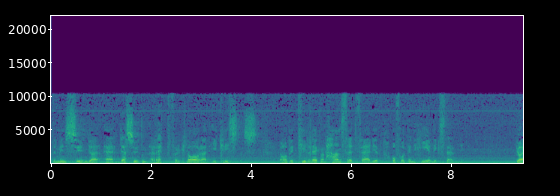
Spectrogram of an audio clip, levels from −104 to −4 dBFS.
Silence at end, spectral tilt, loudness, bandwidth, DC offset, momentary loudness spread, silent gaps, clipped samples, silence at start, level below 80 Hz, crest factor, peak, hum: 0 s; -5 dB/octave; -34 LUFS; 10.5 kHz; 0.4%; 13 LU; none; under 0.1%; 0 s; -46 dBFS; 20 dB; -14 dBFS; none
